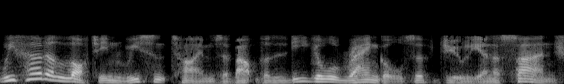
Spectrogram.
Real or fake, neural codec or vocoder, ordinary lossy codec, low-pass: fake; codec, 16 kHz, 0.3 kbps, FocalCodec; AAC, 16 kbps; 7.2 kHz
